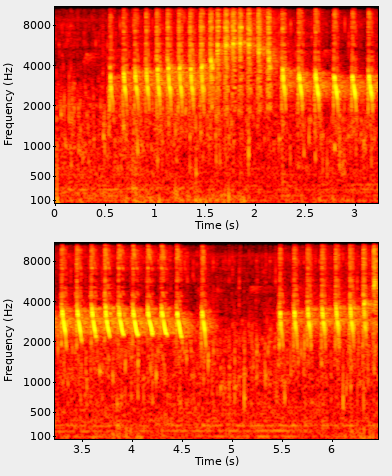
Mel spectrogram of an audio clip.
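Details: Pied triller delivering rapid 'nembak-nembak' phrases for songbird master training. Dense, machine-gun-like notes repeat steadily for about four seconds, break off, then resume in a shorter run.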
